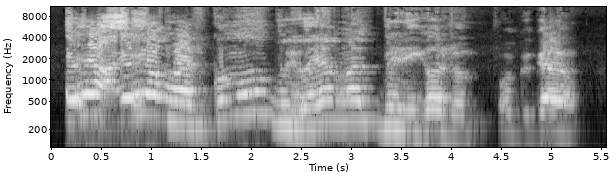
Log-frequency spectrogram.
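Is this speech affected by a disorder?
Yes: cerebral palsy.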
